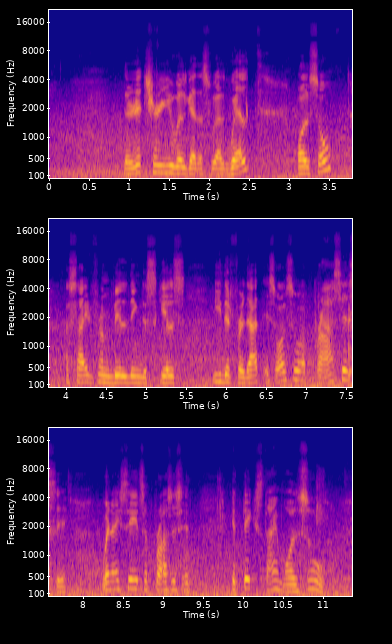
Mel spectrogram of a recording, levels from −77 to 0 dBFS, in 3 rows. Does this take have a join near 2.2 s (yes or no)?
yes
